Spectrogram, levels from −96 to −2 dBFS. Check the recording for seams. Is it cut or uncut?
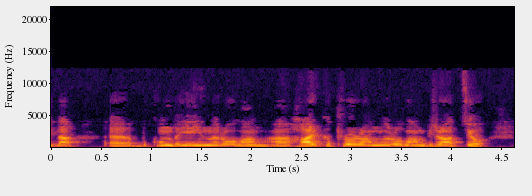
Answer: uncut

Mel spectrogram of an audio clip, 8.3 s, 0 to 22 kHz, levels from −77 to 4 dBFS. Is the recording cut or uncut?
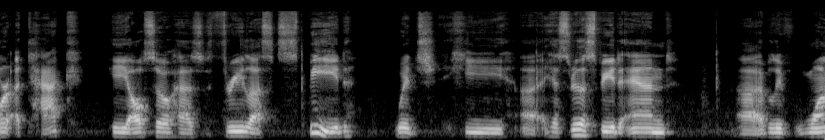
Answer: cut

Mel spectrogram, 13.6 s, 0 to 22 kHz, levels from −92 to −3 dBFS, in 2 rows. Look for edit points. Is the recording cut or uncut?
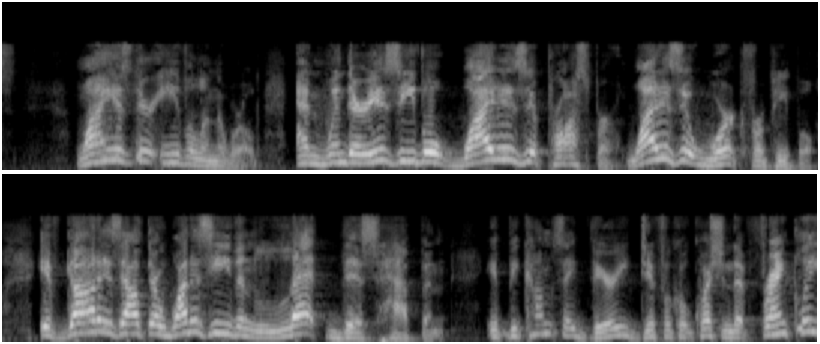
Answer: uncut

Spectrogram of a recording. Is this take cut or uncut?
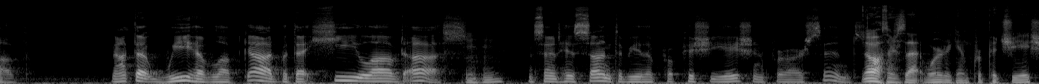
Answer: uncut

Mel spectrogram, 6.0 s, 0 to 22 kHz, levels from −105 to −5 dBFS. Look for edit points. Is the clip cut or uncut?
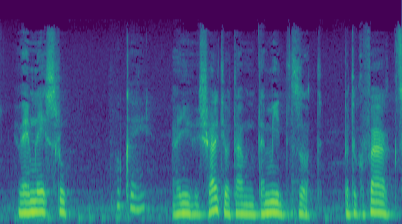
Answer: cut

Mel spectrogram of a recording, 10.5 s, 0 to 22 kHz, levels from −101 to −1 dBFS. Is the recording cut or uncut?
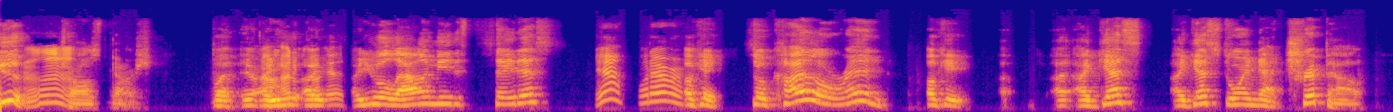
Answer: uncut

